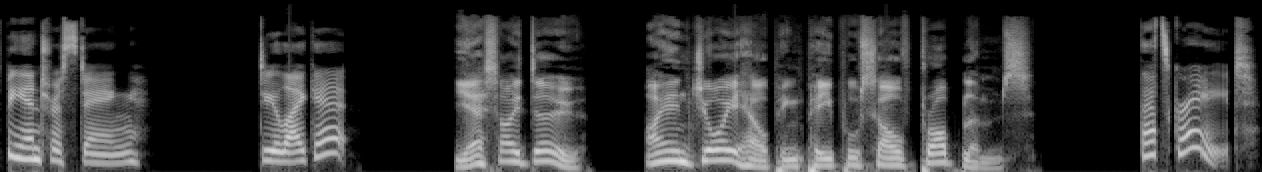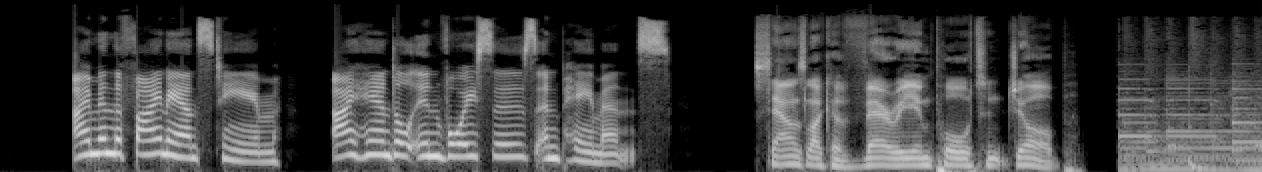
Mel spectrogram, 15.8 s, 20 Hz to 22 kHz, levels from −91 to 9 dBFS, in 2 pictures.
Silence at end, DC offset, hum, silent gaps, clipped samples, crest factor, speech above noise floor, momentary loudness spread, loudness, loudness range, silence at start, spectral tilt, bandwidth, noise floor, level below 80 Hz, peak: 0 s; under 0.1%; none; 12.36-12.42 s, 14.82-14.86 s; under 0.1%; 16 dB; over 76 dB; 14 LU; -14 LUFS; 5 LU; 0.05 s; -3.5 dB/octave; 16 kHz; under -90 dBFS; -34 dBFS; 0 dBFS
